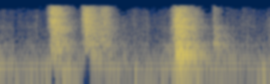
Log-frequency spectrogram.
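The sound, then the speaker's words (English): A safe hidden behind a screen is opened with a few short, solid clunks and brief scraping bursts, spaced irregularly over quiet background. “There's a safe behind it. Yes. Now watch. I shall open it and you shall see.”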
